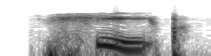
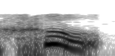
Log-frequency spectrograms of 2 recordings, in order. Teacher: the heap, your lips are spread wide for the H. But for hoop, because of the oo, the H is produced with your lips puckered, and that's called co-articulation.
